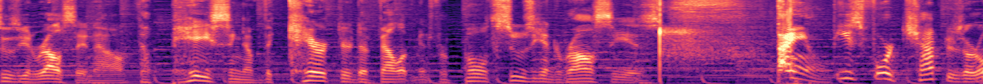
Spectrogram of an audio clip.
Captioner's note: inhales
